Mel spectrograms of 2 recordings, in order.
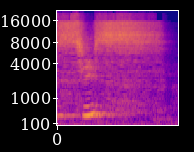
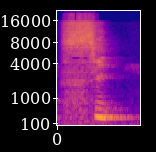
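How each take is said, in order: First: The final s sound is pronounced. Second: The final s sound is silent. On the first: The speaker calls it wrong. "on ne dit plus six" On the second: The speaker calls it right. "on dit tout simplement si"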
